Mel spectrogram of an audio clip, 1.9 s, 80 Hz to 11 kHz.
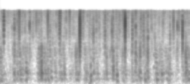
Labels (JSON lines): {"label": "biophony, sea urchins (Echinidae)", "recorder": "SoundTrap 600 or HydroMoth"}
